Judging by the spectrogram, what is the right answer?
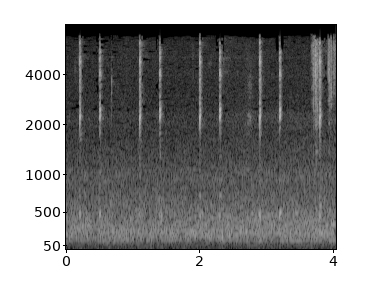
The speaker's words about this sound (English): Blinkers.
